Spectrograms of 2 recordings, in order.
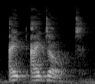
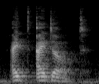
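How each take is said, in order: Both takes have the same delivery.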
